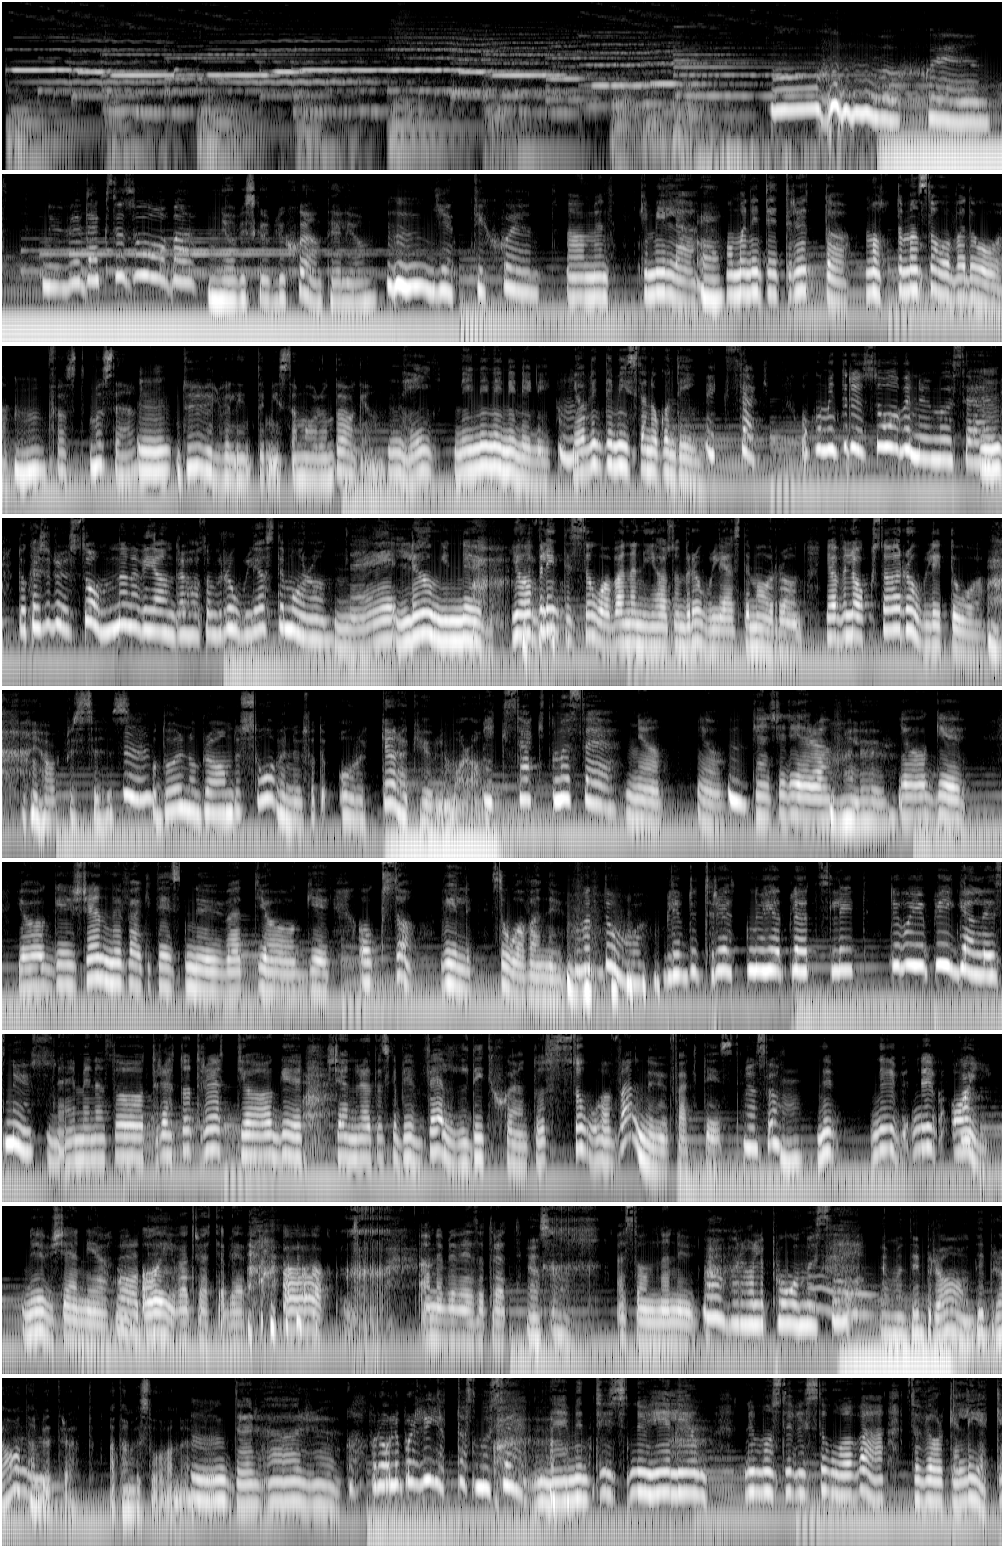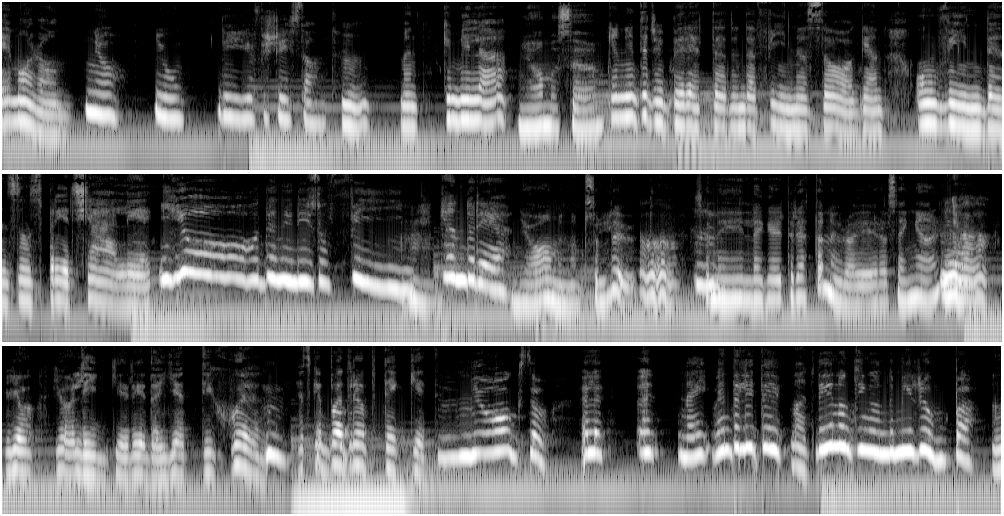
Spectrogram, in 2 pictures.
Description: Musse & Helium. Kärlekens vind - en godnattsaga – Ljudbok
Med en sagoskimrande text och stora vackra ljudlandskap bjuds här in till en fantasivärld där små och stora lyssnare kan få hjälp att hitta lugnet.
Uppläsare: Camilla Brinck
